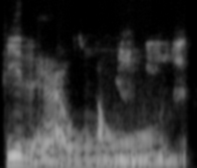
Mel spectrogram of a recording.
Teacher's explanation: fir kena tipiskan dan kena lebarkan bibir mulut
